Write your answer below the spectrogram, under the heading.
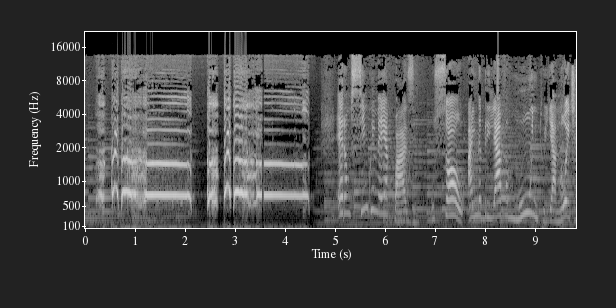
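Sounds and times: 
rooster crowing in sunshine: 0.2s - 4.5s
speech: 6.2s - 9.8s.

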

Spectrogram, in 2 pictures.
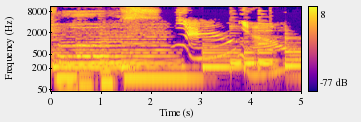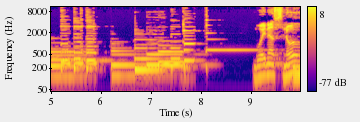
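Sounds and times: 
musical backing with a low sustained tone: 0.0s - 7.9s, 9.1s - 9.9s
cat meowing: 2.5s - 4.9s
speech: 9.3s - 9.9s.

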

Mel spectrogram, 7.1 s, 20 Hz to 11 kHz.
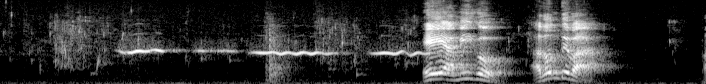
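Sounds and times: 
canoe paddle splashing and sloshing river water: 0.0s - 5.9s
man whistling softly in a canoe on a river: 1.1s - 4.4s
speech: 4.2s - 6.0s.

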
